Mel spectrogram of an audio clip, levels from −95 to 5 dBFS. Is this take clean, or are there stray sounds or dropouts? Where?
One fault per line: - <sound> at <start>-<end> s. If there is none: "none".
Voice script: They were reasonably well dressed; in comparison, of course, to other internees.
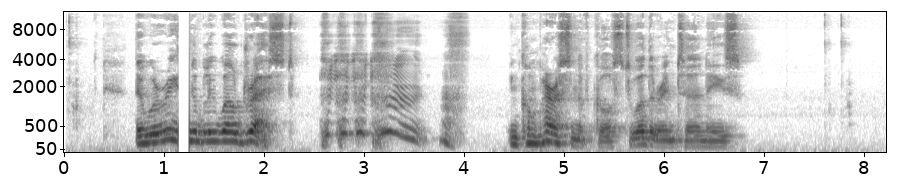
- dropout at 1.1-1.3 s
- throat clearing at 2.6-4.1 s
